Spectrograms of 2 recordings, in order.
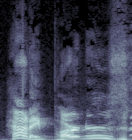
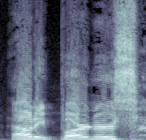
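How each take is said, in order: First: High, hearty cowboy howdy; cowboy greeting. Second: Loud, hearty howdy; cowboy greeting. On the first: Pretend. Buddy greets a room of women, hearty cowboy howdy. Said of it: "that's my favorite right there". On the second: Retold or imitated. Host suggests greeting a bar, hearty cowboy howdy. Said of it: "when you walk into a bar".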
